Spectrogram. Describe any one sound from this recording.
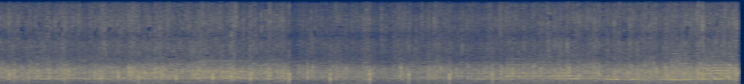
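A brass band of bugles plays loudly in a large echoing hall.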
